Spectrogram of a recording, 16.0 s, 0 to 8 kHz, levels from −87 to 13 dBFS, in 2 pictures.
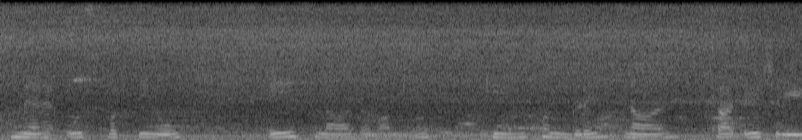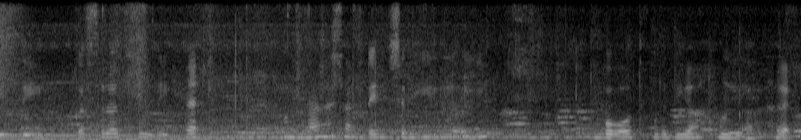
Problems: constant background noise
